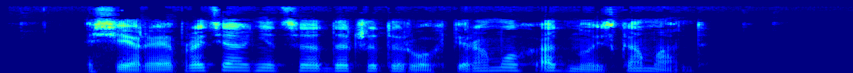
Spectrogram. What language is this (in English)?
Belarusian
